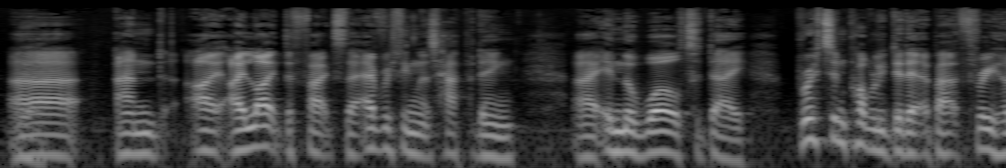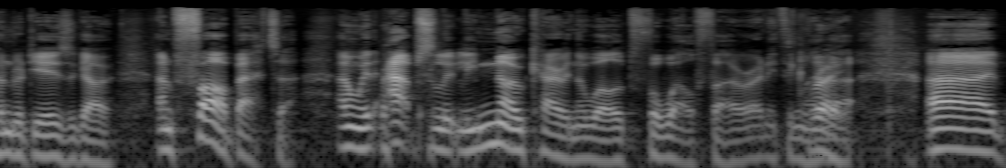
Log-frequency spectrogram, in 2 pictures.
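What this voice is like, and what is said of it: Non-American English accent. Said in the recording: “as you can probably tell from my accent, I'm not from the United States”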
